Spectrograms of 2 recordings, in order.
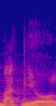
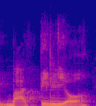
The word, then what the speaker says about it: Batlló: O sigui, en paraules com Batlló, la casa Batlló, nosaltres tenim aquest costum de dir batilló, o posar una I després, batilló.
